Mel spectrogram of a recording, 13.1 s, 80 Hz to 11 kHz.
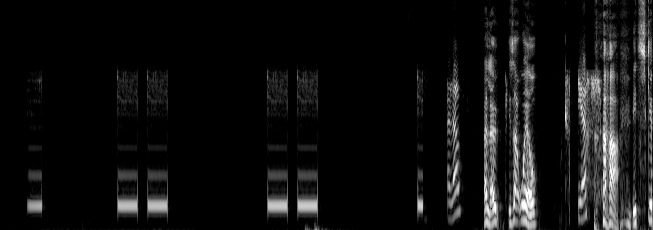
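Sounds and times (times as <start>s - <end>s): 
outgoing telephone call buzzing ringback tone: 2.4s - 3.4s, 5.4s - 6.4s
speech: 9.0s - 10.8s, 11.6s - 13.0s.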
